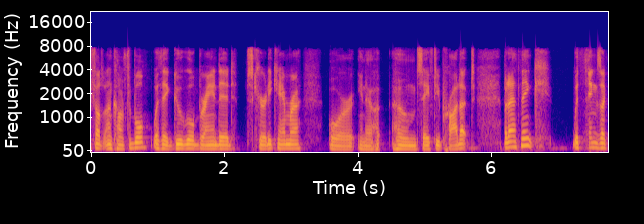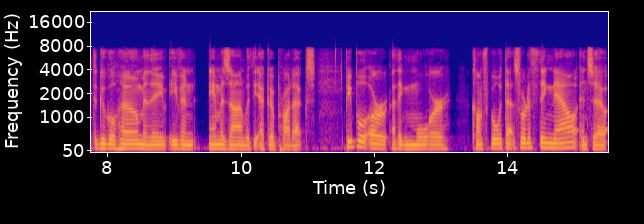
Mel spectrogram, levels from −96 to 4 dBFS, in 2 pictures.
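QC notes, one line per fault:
7.43–7.62 s and 12.79–12.86 s, VoIP packet loss concealed by the speech codec: after "I think with" and "people are I think", 40 ms goes missing, fitting two lost frames; the decoder extends its last pitch and filter into a fading buzzy tone or coloured noise, and speech stays weak briefly afterward.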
